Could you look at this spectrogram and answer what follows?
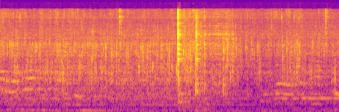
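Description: Cumin, turmeric and coriander powder get stirred into a vegetarian cabbage curry in a pan, a soft sizzle with a few spatula scrapes and a sharp clink near the middle, close and fairly quiet.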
